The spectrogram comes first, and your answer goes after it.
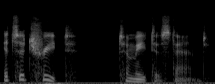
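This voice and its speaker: A man's voice: a little slow, bright, forceful tone, no room sound. A man voicing a smug, obsequious street ballad seller in a storybook, deferential yet self-important.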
